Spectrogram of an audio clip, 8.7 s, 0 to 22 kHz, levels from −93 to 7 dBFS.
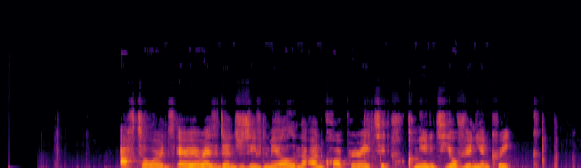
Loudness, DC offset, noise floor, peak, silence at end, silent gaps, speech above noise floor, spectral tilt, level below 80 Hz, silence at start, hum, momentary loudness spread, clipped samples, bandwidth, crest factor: -22 LUFS; under 0.1%; -65 dBFS; 0 dBFS; 0.4 s; none; 44 dB; -4.5 dB/octave; -66 dBFS; 1.8 s; none; 11 LU; under 0.1%; 7.8 kHz; 22 dB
